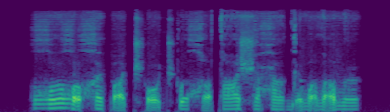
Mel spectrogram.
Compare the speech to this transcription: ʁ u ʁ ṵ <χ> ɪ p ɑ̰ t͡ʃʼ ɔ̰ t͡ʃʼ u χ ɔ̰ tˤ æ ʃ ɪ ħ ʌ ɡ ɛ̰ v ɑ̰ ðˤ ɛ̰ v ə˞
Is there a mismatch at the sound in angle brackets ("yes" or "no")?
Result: no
